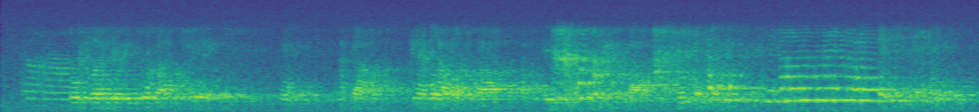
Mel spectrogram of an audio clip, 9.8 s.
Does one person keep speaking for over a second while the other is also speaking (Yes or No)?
Yes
